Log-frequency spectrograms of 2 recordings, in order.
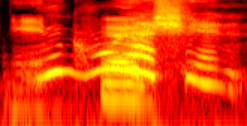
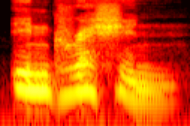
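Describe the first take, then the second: First: The name is said in a dramatic put-on voice. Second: The name is said in a plain, normal voice. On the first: The speaker calls it right. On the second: The speaker calls it wrong.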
